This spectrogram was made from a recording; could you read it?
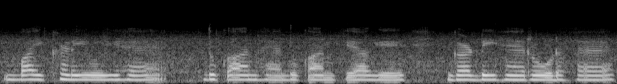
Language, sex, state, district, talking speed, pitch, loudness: Hindi, female, Haryana, Rohtak, 125 wpm, 210 Hz, -16 LUFS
